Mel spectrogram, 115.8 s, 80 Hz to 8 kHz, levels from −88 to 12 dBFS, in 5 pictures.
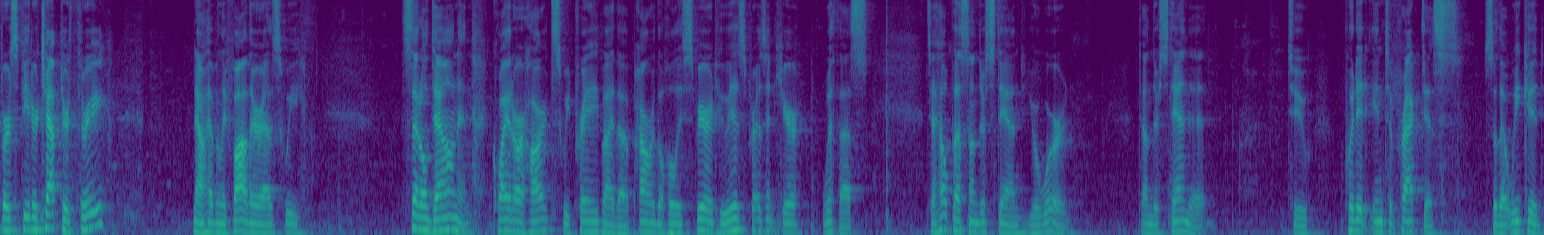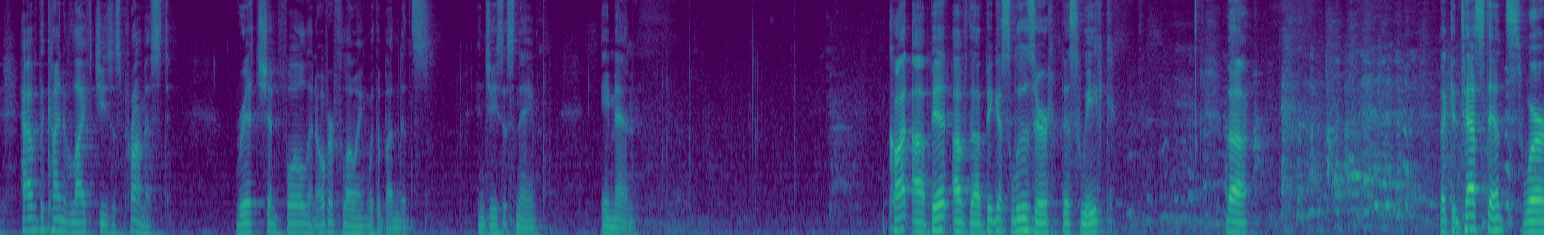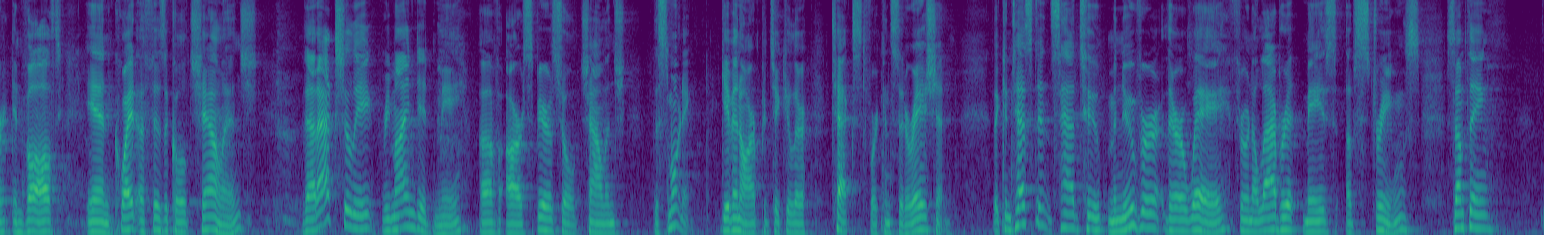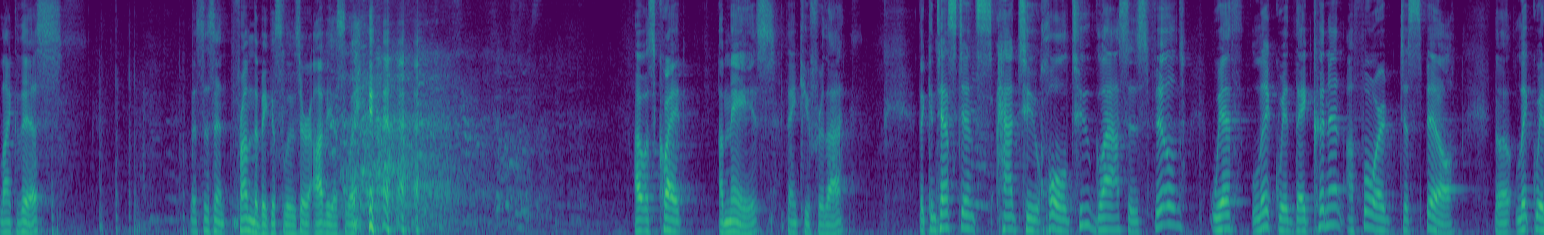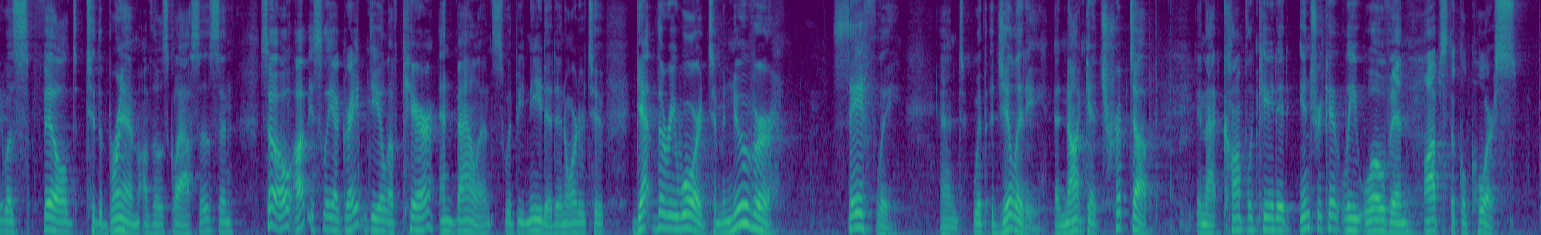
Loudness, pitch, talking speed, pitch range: -29 LUFS, 125 Hz, 100 wpm, 115-145 Hz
